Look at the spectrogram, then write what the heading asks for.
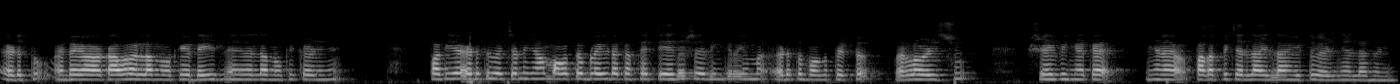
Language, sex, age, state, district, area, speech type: Malayalam, male, 45-60, Kerala, Kottayam, rural, spontaneous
